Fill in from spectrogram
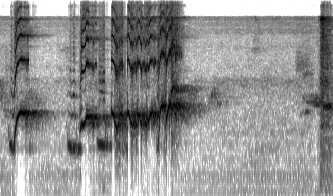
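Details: White-rumped shama song that reportedly angers other shamas: a rising whistle, a jumble of rich warbled notes lasting about a second, a long fading quiet, then one last sharp note, above a low hum.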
